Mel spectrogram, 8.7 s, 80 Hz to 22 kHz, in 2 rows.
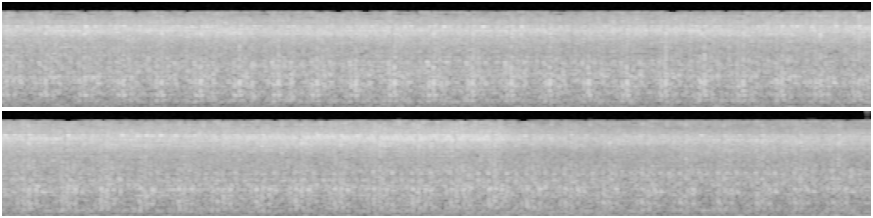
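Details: BMW E39 M5 at steady idle with a sharp, even knock two to three times a second over the engine; owner suspects VANOS, cause unconfirmed.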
